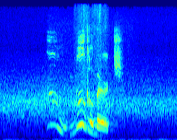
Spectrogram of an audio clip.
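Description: A young man laughs in a high, wavering voice.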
